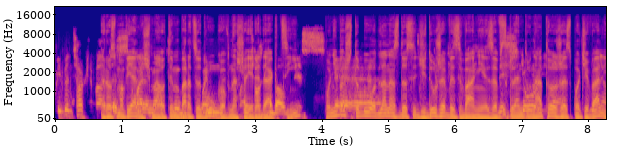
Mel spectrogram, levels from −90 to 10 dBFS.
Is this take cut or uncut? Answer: uncut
